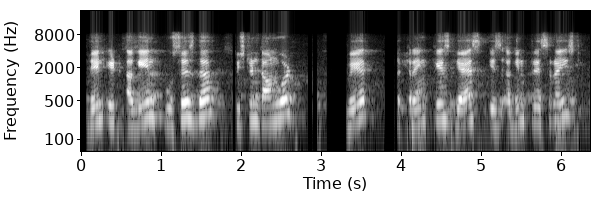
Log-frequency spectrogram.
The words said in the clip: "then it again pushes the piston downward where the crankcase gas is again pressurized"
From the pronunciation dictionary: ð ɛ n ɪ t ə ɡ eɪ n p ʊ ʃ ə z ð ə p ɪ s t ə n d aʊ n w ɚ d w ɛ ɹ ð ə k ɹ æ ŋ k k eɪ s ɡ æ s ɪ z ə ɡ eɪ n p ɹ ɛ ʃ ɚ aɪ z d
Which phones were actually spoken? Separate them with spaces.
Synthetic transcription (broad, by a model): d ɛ n ɪ t ə ɡ eɪ n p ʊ s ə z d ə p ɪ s t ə n d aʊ n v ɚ d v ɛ ɹ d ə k ɹ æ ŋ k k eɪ s ɡ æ s ɪ z ə ɡ eɪ n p ɹ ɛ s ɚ aɪ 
